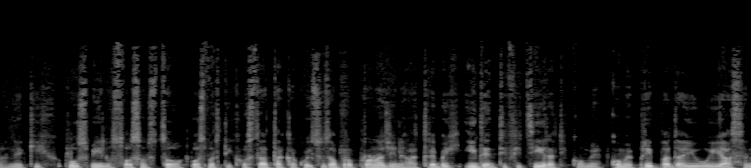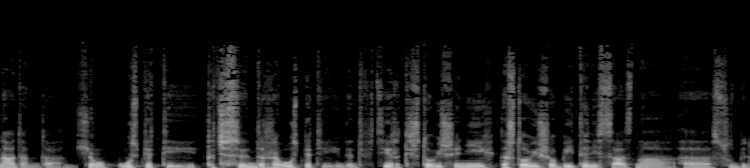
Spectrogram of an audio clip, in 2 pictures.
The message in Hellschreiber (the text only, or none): none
